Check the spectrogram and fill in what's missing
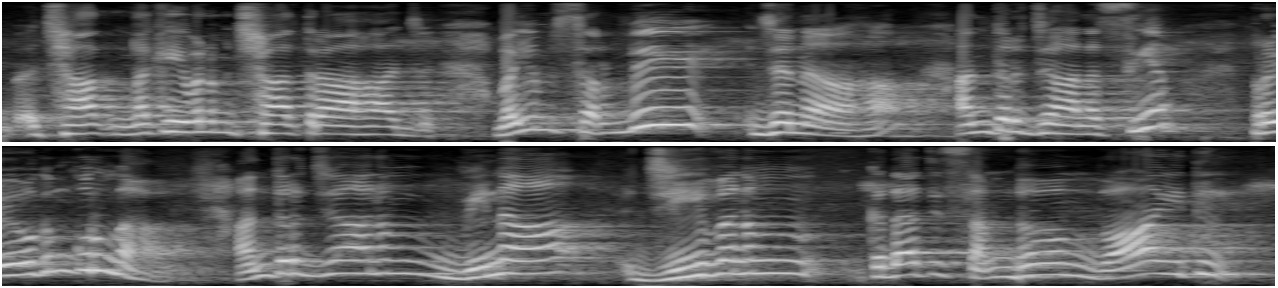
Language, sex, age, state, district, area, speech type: Sanskrit, male, 30-45, Kerala, Palakkad, urban, spontaneous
